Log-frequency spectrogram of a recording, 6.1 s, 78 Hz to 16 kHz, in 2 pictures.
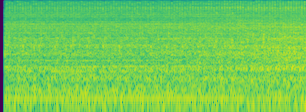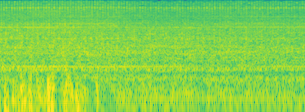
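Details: BMW E39 525i M54 idling: light, fairly even tick about three to four times a second with a slightly wandering idle; knocking VANOS unit with unstable idle.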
